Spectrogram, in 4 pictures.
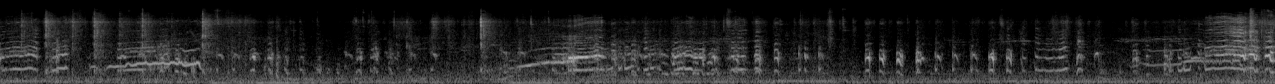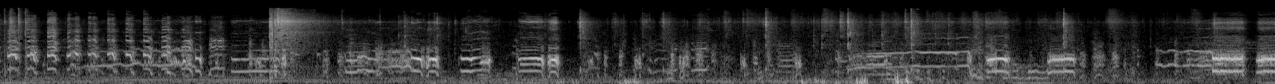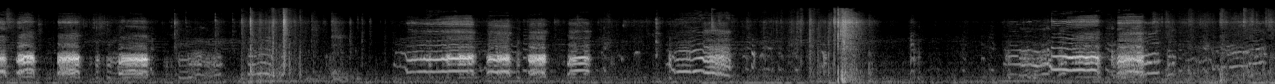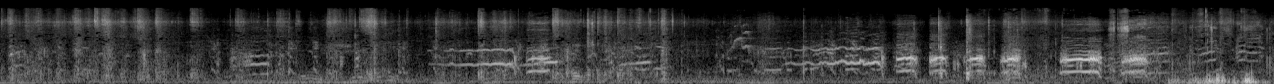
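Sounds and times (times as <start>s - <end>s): chickens clucking: 0.0s - 50.9s.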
